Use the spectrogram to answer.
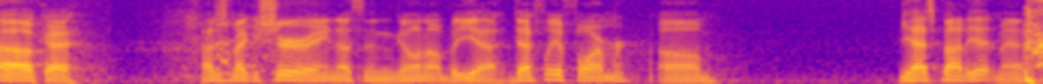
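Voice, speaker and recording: A man with a slight Southern US accent talks at a fairly quick pace in a medium pitch. His intonation is fairly even, broken by long, frequent pauses. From Alabama. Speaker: football player, podcast co-host. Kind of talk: casual chat.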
